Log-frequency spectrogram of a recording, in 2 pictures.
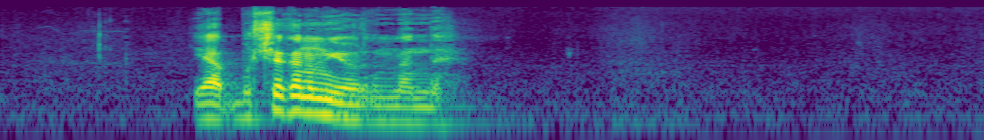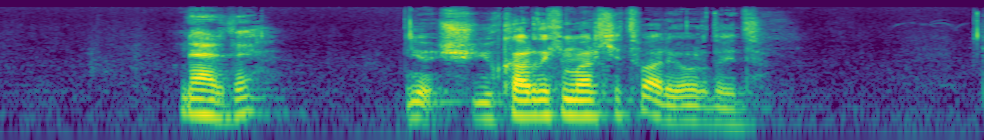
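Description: A man speaks quietly and seriously nearby.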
